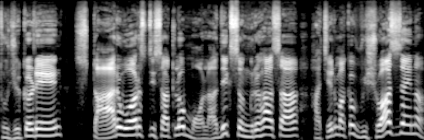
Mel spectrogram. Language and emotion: Goan Konkani, surprised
